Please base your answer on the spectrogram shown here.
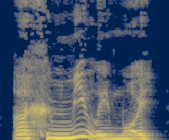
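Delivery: put-on slow, moralising old crab. A narrator's reading. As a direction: lecture a child ponderously, drawing words out. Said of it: "А старый краб". (медленно, назидательно, как старый краб)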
